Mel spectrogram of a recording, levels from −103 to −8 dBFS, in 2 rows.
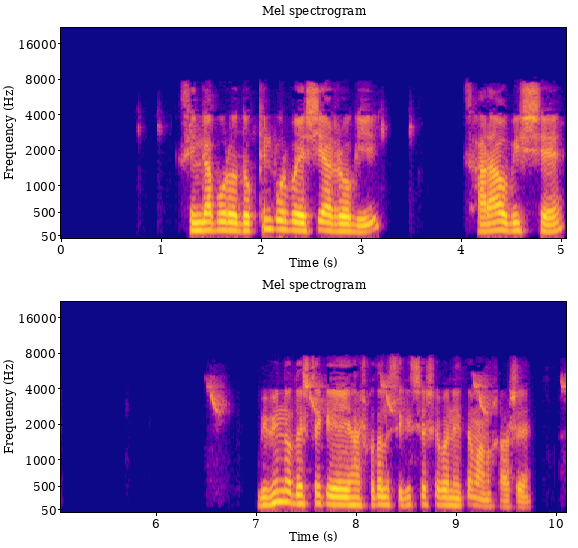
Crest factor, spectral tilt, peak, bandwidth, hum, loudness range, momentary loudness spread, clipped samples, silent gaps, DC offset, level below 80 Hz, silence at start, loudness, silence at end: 18 dB; -6 dB/octave; -2 dBFS; 8 kHz; none; 4 LU; 15 LU; under 0.1%; 3.30-3.45 s, 3.66-4.01 s, 5.09-5.68 s, 5.74-6.48 s, 6.86-7.00 s, 9.79-9.85 s; under 0.1%; -60 dBFS; 1.2 s; -18 LUFS; 0 s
